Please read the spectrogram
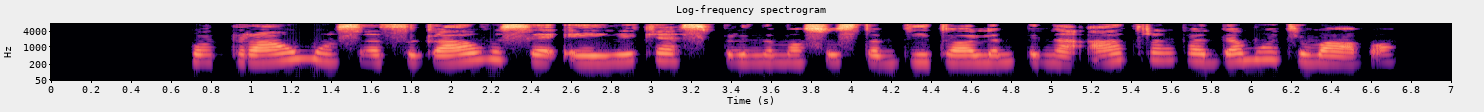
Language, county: Lithuanian, Alytus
